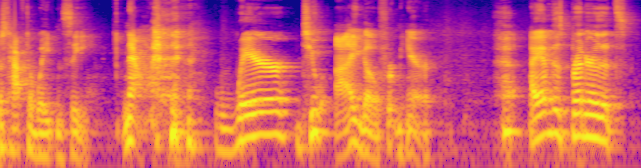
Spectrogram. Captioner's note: laughing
